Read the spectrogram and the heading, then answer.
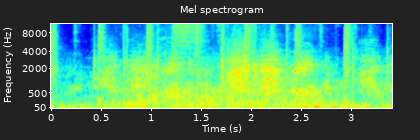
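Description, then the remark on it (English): A large outdoor Black Lives Matter protest crowd in Berlin chants and shouts together, a dense, steady roar of many voices holding at a loud, even level throughout, with no single speaker standing out. “After the killing of George Floyd in police custody in Minnesota, people have been taking to the streets globally”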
